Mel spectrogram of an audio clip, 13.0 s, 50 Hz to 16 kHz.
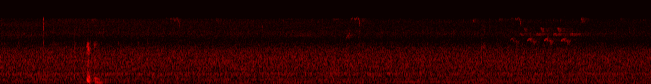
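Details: The season's third swarm from a hive clusters about 20 feet up in a redbud tree. The honey bees give a steady, low, droning hum under a noisy outdoor background.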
